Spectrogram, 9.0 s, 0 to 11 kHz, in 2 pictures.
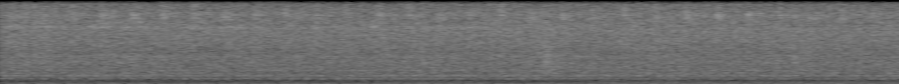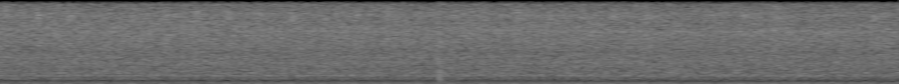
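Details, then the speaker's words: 1997 Eclipse GSX crank-no-start with a 95-96 ECU, cam sensor flipped 180: low, steady churning of the engine cranking without catching; owner suspects a timing issue and the cam angle sensor. "so now I definitely think it's a timing issue and I got to figure out the camera angle sensor"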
